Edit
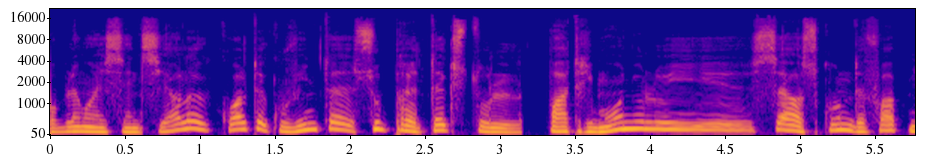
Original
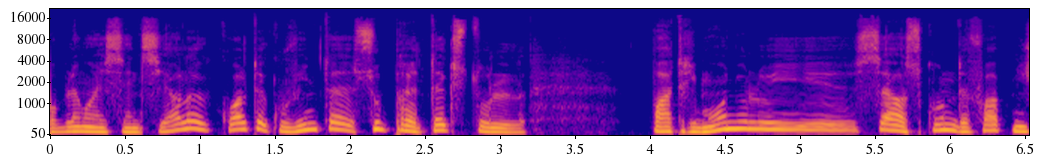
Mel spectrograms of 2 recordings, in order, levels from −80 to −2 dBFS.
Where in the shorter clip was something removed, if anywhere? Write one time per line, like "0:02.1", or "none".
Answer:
0:03.1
